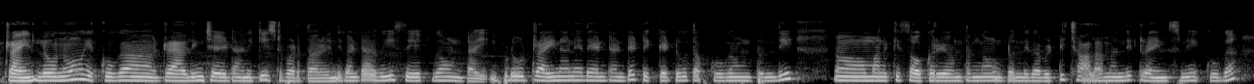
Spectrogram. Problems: background sounds at intervals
